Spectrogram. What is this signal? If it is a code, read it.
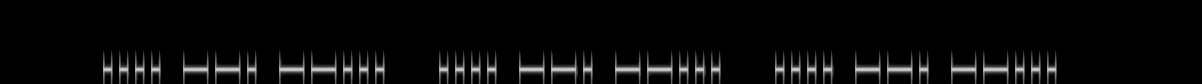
Morse code, heard as a keyed tone, about 15 wpm, 700 Hz. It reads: HG7 HG7 HG7
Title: Callsign Prefixes for Top 25 DXCC - Repeated 3x - 15wpm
